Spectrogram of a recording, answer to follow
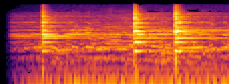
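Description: Logo intro sound effect: three sharp metallic strikes that ring on and fade, the first about half a second in and the other two close together near the end.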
